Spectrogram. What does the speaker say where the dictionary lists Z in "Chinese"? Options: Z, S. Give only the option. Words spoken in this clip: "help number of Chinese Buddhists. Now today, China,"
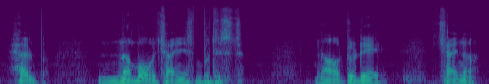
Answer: S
